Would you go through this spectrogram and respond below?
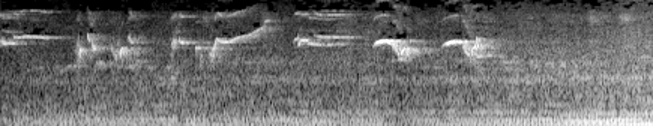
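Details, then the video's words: ['Oriental magpie-robin (kacer) lure song for pet birds to learn from: bright slurred whistles, some rising and some falling, in short bursts, with two louder sweeping notes near the end over a steady low hum.'] "PANCINGAN KACER BAHAN BARU BELAJAR BUNYI"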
